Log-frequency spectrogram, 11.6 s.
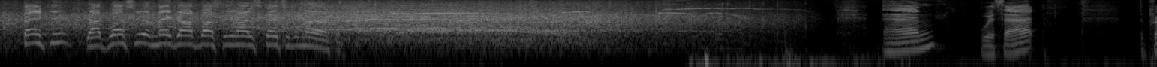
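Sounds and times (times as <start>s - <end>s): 
room full of Democrats applauding and cheering: 0.0s - 8.2s
speech: 0.2s - 3.6s, 9.8s - 10.4s.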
